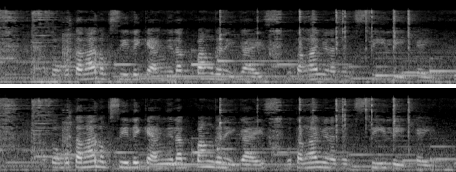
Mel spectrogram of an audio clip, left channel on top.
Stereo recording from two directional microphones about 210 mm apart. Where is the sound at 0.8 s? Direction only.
60° right (ahead or behind).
